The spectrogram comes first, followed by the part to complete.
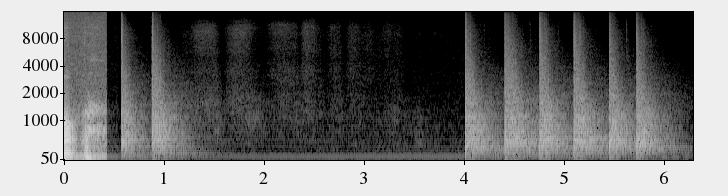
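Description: Body hammer striking the sheet-metal shroud of an Austin-Healey 3000, dressing down high spots: two sharp strikes about half a second in, then a quick run of about six strikes, roughly three a second, near the end.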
